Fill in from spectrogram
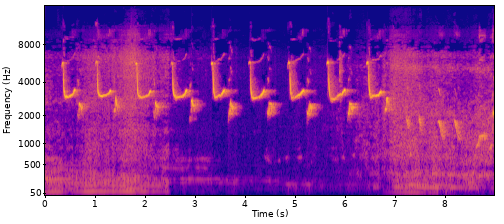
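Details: White-rumped shama in full-fill song: a hooked high note with a lower slurred tail, repeated about eight times at even spacing, with rumbling background noise before and after and softer varied notes at the end.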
